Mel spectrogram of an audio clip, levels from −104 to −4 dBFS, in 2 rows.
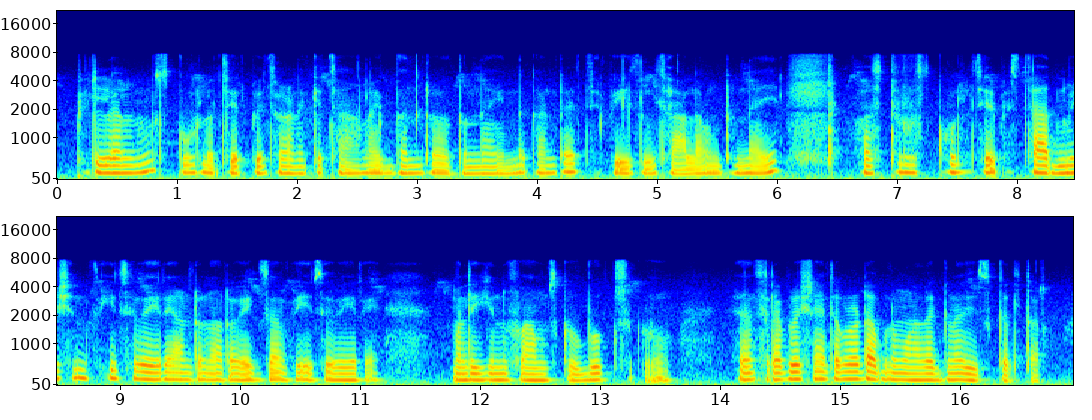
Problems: none marked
